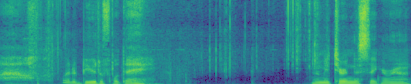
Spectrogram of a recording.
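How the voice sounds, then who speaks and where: Somewhat breathy and dark, mellow in tone, a man's fairly low voice moves at a moderate pace with lively intonation. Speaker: outdoor vlogger. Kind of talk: casual vlog narration. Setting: outdoors, walking trails. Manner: mumbling; hesitant, many fillers.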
